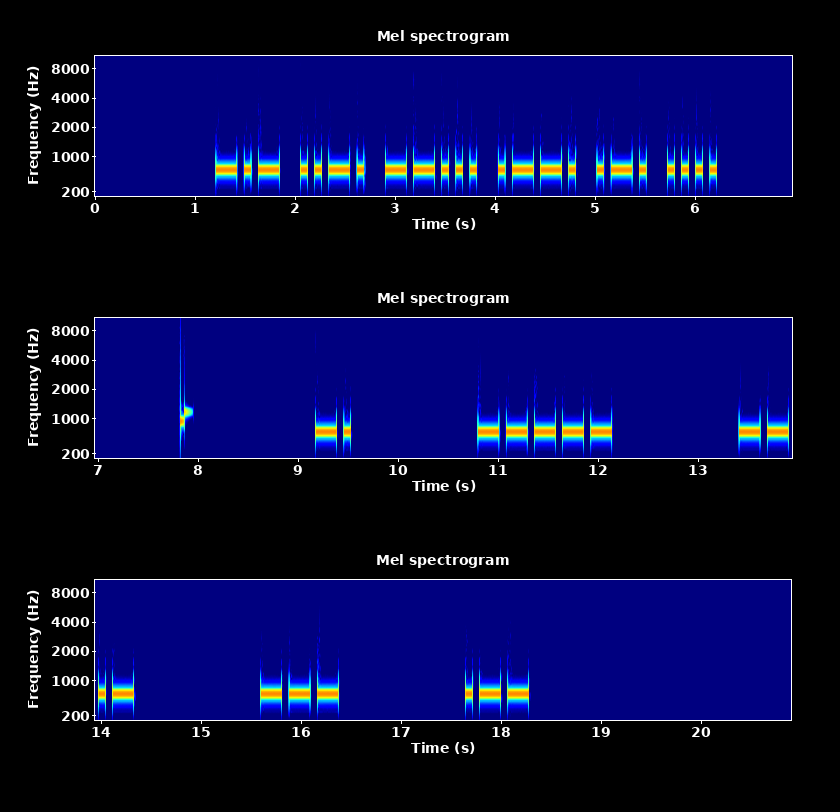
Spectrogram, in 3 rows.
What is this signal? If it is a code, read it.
Morse code, heard as a keyed tone, about 17 wpm, spaced as for 9 wpm, 700 Hz. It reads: KF7PRH N0QOW
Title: USA Call Signs - 6x Character Spacing - 17wpm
